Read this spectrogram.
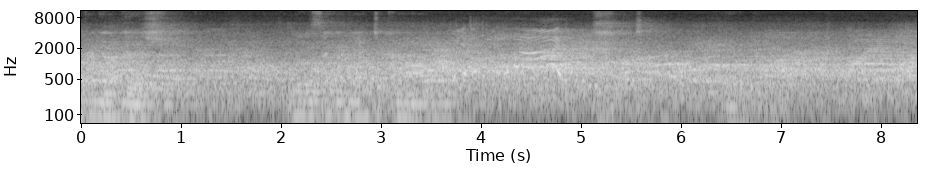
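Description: A young woman speaks into a microphone over loudspeakers, echoing outdoors.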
